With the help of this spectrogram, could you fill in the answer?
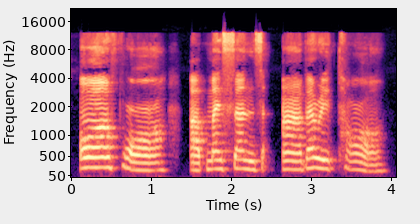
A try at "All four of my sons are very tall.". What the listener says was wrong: Can I get the L at the end of tall?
